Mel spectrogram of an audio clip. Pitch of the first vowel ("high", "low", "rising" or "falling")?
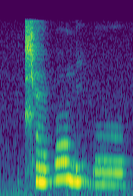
low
